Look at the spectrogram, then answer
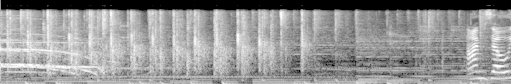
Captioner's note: cheering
